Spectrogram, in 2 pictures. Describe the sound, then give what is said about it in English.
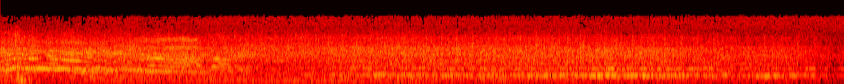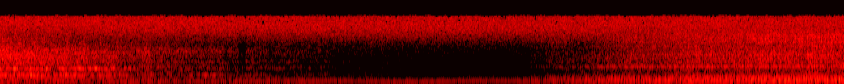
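A car engine rumbles and revs with a steady drone, then fades away as the vehicle drives off, leaving a quieter stretch before a low hum rises again. “Ah, they're off.”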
